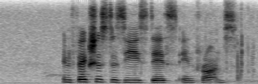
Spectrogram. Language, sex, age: English, female, 21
